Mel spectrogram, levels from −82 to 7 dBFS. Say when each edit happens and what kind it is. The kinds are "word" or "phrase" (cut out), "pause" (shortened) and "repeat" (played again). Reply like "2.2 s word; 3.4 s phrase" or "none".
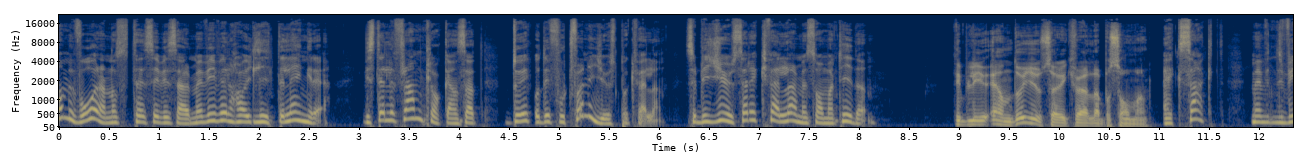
1.9 s word; 4.4 s pause; 4.7 s phrase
